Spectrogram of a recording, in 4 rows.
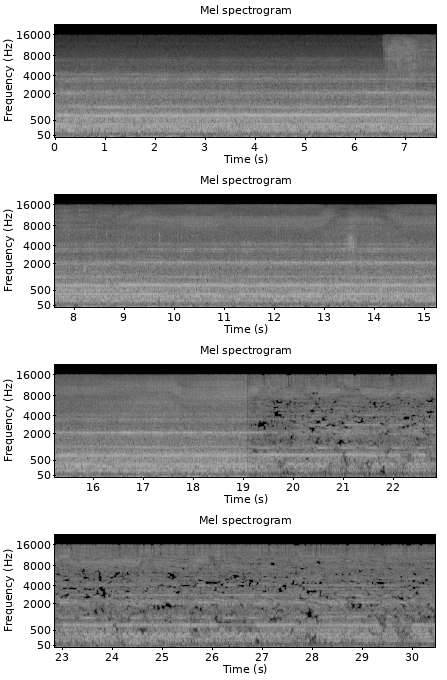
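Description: Camshaft grinder running steadily with a mix of motor hum tones while its grinding wheel finishes a main bearing journal of a Viper V10 camshaft under flowing coolant. A hiss joins about six seconds in, and about two-thirds of the way through the sound drops a little and loses its hiss.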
